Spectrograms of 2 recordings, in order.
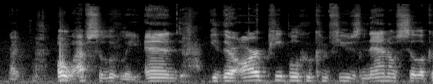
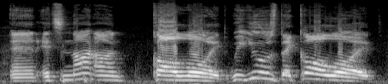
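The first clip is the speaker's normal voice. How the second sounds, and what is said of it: Put-on Russian accent. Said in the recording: “anytime I say the word on its own, I adopt this Russian accent ... I feel like my name is Dmitri and I'm a cosmonaut”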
